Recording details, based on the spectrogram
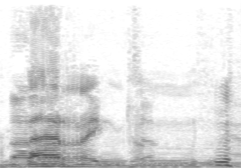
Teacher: Ooh, I like getting the rolled R in there.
